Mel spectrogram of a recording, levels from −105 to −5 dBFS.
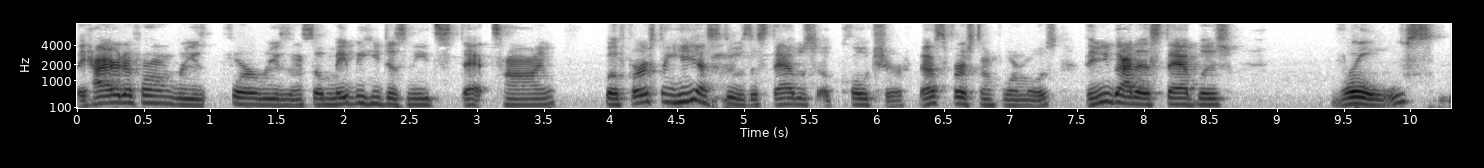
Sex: female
